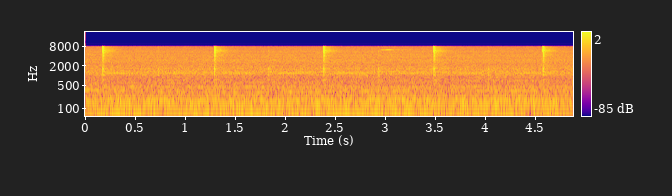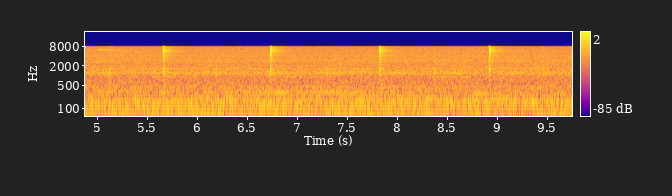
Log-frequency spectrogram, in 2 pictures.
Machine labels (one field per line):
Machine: valve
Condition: normal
